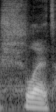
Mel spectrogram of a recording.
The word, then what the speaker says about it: Schlitz: But my dad used to drink Schlitz. I'll never forget that. It was so nasty. Ugh. So nasty. It rhymes with what it gives you.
